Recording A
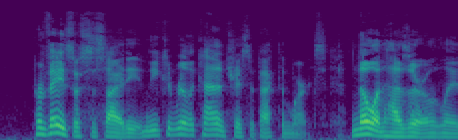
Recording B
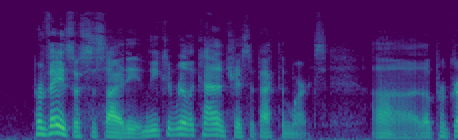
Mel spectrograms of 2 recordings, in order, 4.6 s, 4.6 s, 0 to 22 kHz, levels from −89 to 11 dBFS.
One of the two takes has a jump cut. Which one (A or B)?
A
